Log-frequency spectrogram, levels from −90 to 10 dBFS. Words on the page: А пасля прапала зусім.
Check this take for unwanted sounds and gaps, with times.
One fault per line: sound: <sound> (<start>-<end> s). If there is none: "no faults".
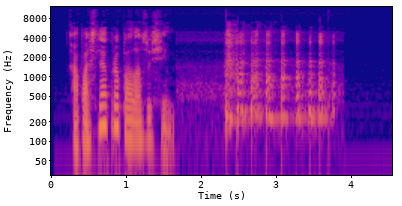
sound: laugh (2.3-3.9 s)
